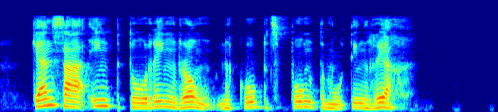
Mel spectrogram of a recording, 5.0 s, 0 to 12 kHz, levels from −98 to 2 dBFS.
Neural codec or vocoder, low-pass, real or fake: codec, 16 kHz, 16 kbps, FunCodec, trained on LibriTTS, 50 frames a second; 7.2 kHz; fake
